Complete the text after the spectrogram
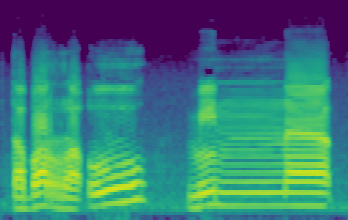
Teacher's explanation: اس کو ہم نے جھٹکا نہیں دینا، تبرؤ منا نہیں پڑھنا، ٹھیک ہے؟ تبرؤ منا، نون کے اوپر تشدید ہے، غنہ کریں گے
